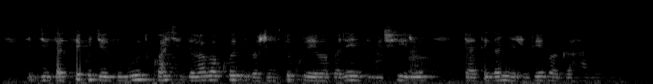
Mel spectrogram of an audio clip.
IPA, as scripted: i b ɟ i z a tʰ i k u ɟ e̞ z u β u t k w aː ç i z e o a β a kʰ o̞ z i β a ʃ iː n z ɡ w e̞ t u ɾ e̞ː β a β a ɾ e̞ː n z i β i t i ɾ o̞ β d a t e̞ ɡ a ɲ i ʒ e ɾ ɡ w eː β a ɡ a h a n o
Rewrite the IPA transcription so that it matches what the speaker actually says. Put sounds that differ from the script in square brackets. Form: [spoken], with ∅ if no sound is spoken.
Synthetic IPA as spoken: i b ɟ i z a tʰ i k u ɟ e̞ z u β u t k w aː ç i z e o a β a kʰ o̞ z i β a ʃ iː n z ɡ w e̞ [k] u ɾ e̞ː β a β a ɾ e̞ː n z i β i [t͡ʃ] i ɾ o̞ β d a t e̞ ɡ a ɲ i ʒ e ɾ ɡ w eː β a ɡ a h a n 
